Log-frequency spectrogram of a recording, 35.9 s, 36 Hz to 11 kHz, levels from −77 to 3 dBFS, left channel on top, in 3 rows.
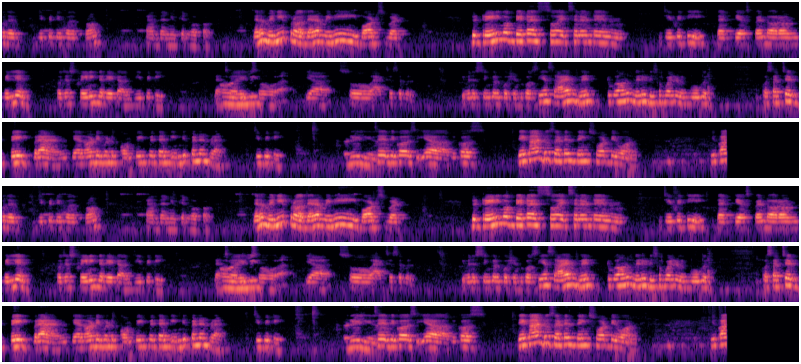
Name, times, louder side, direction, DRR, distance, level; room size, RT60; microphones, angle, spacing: voice 1, 0.0-1.5 2.2-3.1 3.8-6.1 7.0-9.4 9.9-12.4 12.8-14.4 15.1-16.3 16.5-18.1 18.9-22.6 23.4-27.3 27.7-28.1 28.6-28.7 29.5-31.1 31.7-33.4 34.5-34.8, right 2 dB, 25° right, 2.4 m, -23 dB
voice 2, 0.6-1.0 2.0-2.2 3.5-3.6 15.2-15.9 29.0-29.7 33.8-34.5, right 2 dB, 70° right, 2.3 m, -29 dB
head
